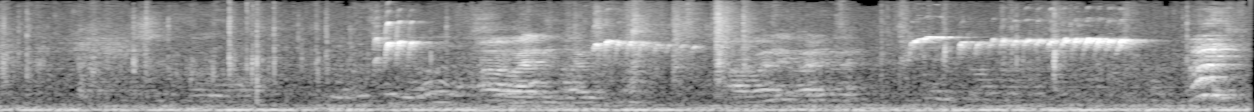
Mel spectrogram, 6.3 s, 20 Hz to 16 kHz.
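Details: Two young white Fischer's lovebirds in their cage, hatched 7 and 11 November 2015, give short, shrill chirps and squeaky high notes in scattered bursts over a steady low indoor hum. Recorded 27 December 2015 at 11:52.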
